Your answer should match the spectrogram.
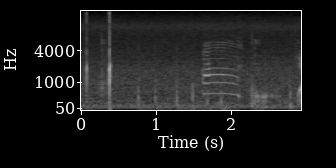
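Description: A cat meows in the Minecraft video game, one drawn-out, wavering call in the middle with a short chirp near the start and a faint one at the end, fairly quiet over low game ambience.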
